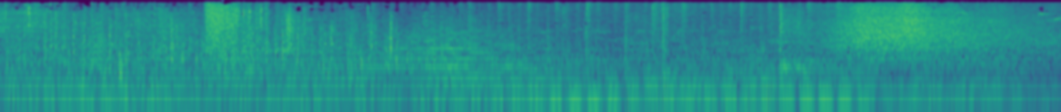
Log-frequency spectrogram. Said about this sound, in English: A broken front axle. The Donner Party stops to make repairs near Truckee Lake.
